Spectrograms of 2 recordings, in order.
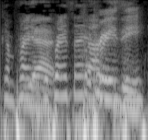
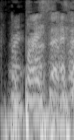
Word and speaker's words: Caprese: Caprese? Caprese. No, I'm Italian, bitches. That's how you're supposed to say it. Whatever. Americans say Caprese.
